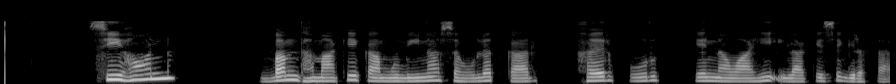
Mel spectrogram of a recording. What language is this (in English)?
Urdu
